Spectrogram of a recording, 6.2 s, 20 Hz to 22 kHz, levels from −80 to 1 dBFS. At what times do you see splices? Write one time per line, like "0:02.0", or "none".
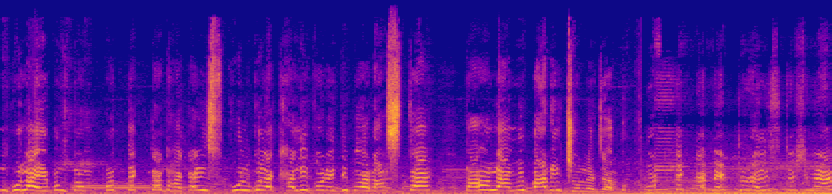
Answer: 0:04.8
